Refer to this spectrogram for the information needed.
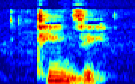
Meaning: tiny
- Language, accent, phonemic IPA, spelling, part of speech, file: English, Southern England, /ˈtiːn.si/, teensy, adjective, LL-Q1860 (eng)-teensy.wav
